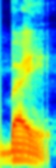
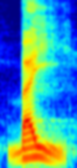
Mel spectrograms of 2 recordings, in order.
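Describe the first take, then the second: First: The syllable ends with an e sound. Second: The syllable ends with an i sound. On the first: The speaker calls it wrong. "bukan e jadi bae, bukan" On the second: The speaker calls it right. "Ya sukunnya berikan huruf vokal i"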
